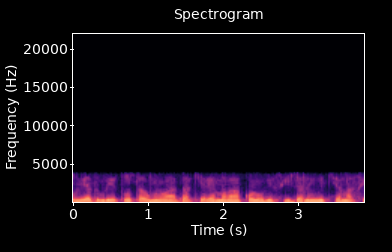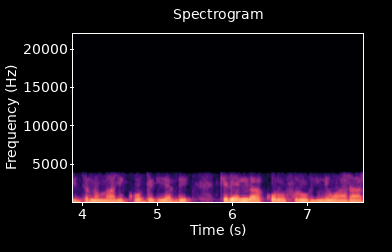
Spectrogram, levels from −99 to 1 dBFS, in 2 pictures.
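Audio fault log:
throughout, AMR narrowband mobile codec: the speech is confined to a narrow telephone band with nothing above 3.8 kHz, and the voice has a heavy buzzy, synthetic quality. The codec rebuilds each 20 ms frame from a vocal-tract filter excited by only a few pulses per 5 ms subframe, so little of the natural waveform survives. Damage this heavy points to one of the low AMR-NB modes, consistent with about 5.9 kbps.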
